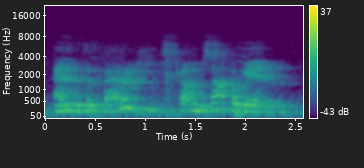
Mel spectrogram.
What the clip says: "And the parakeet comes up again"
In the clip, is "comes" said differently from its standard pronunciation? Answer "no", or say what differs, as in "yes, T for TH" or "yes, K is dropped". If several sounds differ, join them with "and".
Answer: no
